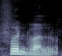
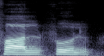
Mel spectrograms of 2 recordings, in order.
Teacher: যেমন আমরা যখন বলি যে ফুটবল তখন এটা হচ্ছে যে আমাদের এটাকে আমরা বলি যে ল্যাবিওডেন্টাল সাউন্ড। তার মানে উপরের দন্ত নিচের লিপের সাথে ঠোটের সাথে মিলছে।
